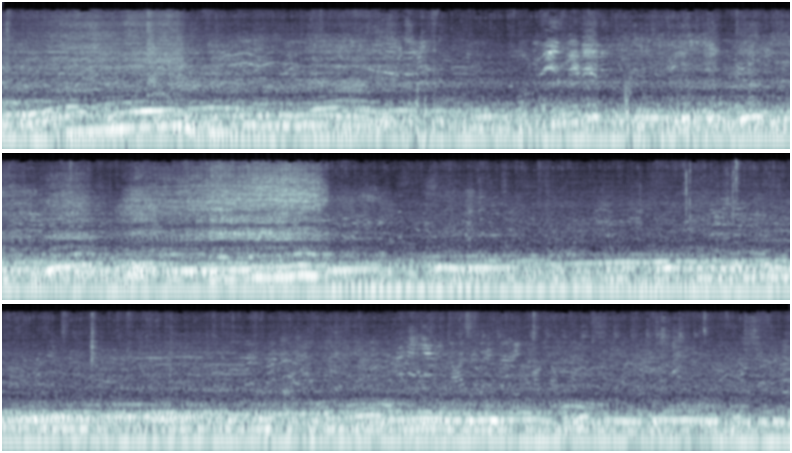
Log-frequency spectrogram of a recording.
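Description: Several race car engines running at once, idling and revving, with pitch glides as they speed up and slow down. A louder, noisier surge lasts a couple of seconds near the middle, and people's voices are mixed in indistinctly.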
